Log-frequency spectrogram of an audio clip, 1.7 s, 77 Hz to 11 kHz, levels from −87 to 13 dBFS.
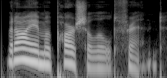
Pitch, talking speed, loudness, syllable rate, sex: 180 Hz, 250 wpm, -16 LUFS, 5.2 syllables/s, female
